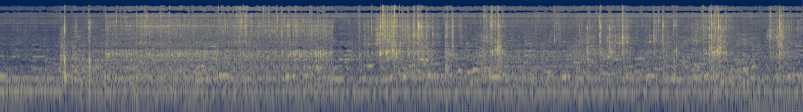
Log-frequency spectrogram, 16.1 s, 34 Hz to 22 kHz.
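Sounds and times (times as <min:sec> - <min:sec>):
water pouring into plastic cups: 0:02.1 - 0:06.7, 0:07.4 - 0:10.3, 0:11.0 - 0:16.0
ice cubes clattering into cup: 0:11.1 - 0:16.0.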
